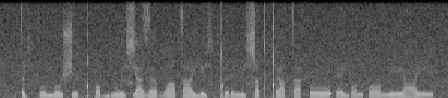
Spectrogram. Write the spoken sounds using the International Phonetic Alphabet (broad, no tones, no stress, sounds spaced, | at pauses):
tˤ u ç k o m oː ʃ ɘ ǃʰ ɔ b ɨ w ɘ ɕ a z ɐː b ɔː tˤ eː j e ç ǃ ɘ ɾ ɘ n ɨ ɕ ɨ tˤ ǃ ɘː tˤ i h oː ʔ ɛ j ɔ n k ɔː n eː ʕ eː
